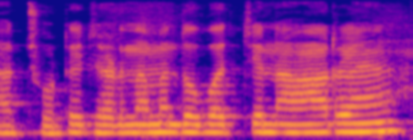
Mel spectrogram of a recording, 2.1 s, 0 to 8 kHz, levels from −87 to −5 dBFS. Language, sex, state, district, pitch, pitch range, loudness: Hindi, male, Bihar, Muzaffarpur, 170 Hz, 170-175 Hz, -23 LUFS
